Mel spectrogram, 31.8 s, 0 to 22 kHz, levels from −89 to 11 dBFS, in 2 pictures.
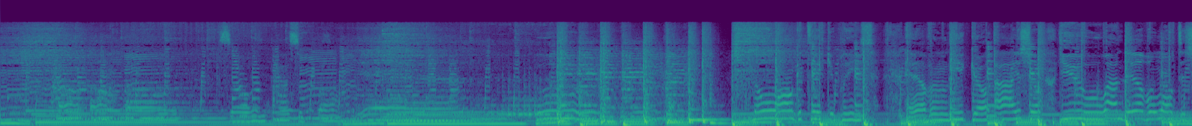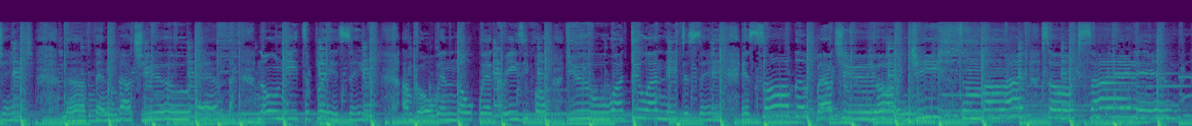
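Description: No technical faults can be heard anywhere in the recording, and the signal holds steady throughout.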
